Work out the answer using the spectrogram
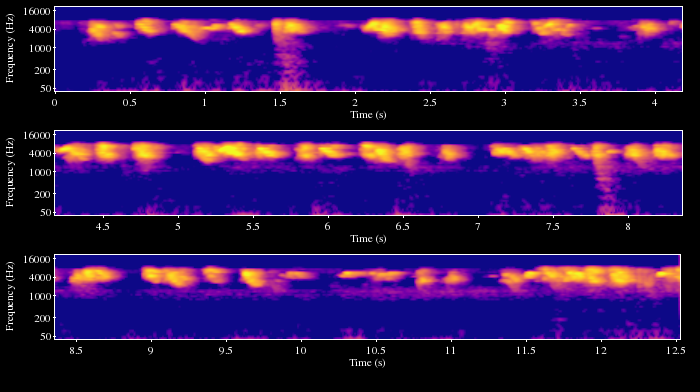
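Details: Sparrows at window-mounted feeders while feeding: a near-continuous chatter of short, sharp chirps tumbling over one another for the whole stretch, with low background rumble.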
